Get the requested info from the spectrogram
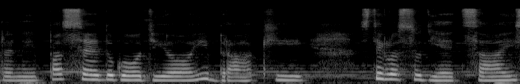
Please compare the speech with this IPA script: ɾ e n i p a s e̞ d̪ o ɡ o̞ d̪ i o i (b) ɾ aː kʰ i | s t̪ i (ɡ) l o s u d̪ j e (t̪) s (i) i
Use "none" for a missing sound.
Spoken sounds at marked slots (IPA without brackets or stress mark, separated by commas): b, ɡ, t̪, a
